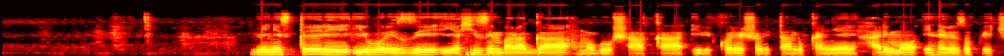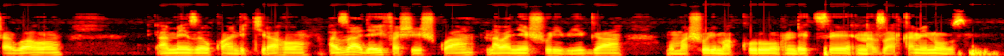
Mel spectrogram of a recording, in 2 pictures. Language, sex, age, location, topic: Kinyarwanda, male, 18-24, Nyagatare, education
